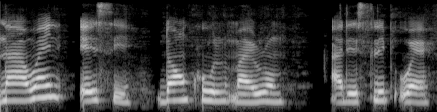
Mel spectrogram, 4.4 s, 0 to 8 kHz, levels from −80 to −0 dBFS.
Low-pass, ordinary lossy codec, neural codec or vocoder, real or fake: 7.2 kHz; none; none; real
